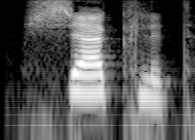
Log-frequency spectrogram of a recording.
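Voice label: shshak locative, Archi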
